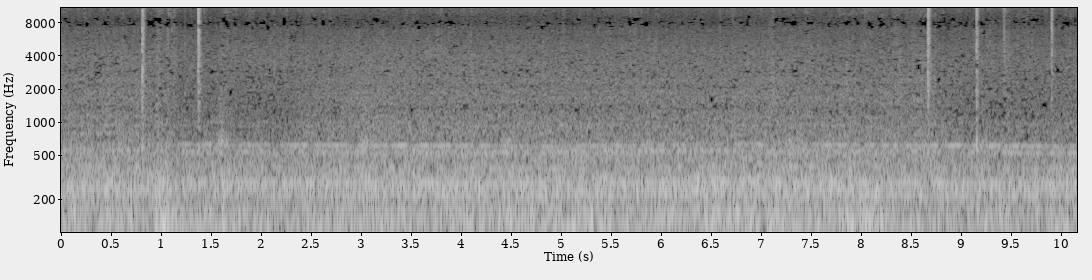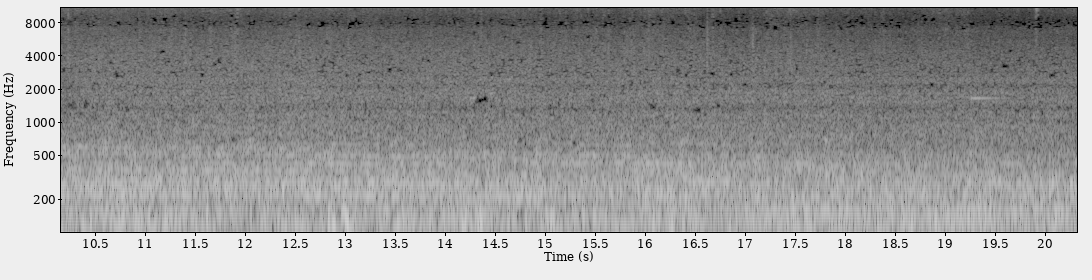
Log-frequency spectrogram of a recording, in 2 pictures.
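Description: Steady road noise of a car driving on a wet road, heard from inside the cabin, with a few faint clicks about a second in and again about halfway through.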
